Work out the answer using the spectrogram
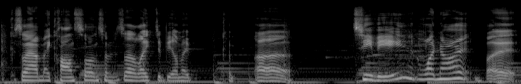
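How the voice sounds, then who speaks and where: Bright-voiced, giggly woman streamer. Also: on the low side, lively intonation, fairly quick, faint music behind. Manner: giggly, easily sidetracked. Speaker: streamer hosting a gaming livestream. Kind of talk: casual livestream chat.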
